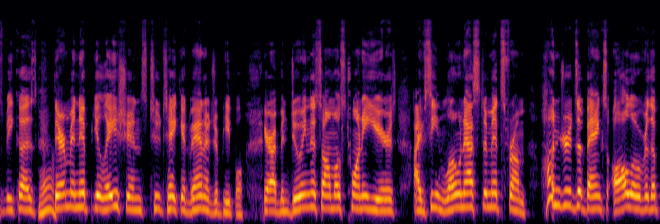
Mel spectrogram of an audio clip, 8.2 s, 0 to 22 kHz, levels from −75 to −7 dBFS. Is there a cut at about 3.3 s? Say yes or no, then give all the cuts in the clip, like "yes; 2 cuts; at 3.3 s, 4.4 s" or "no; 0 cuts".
yes; 1 cut; at 3.3 s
